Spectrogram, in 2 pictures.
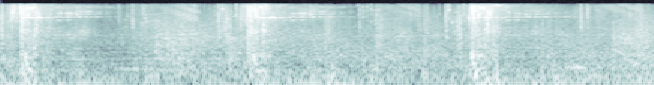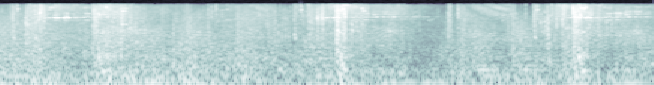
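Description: Heavy weapon blasts boom at a steady pace.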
